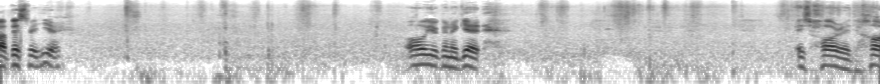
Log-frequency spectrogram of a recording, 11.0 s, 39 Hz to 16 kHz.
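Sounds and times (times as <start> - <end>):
rustling undergrowth: 0.6 - 11.0
footsteps on stones: 6.7 - 10.0.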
